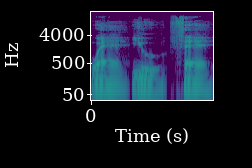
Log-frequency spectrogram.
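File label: "weyuthe", concatenated syllables; Affixing experiment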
